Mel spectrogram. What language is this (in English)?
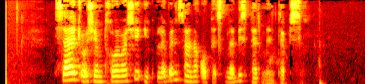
Georgian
